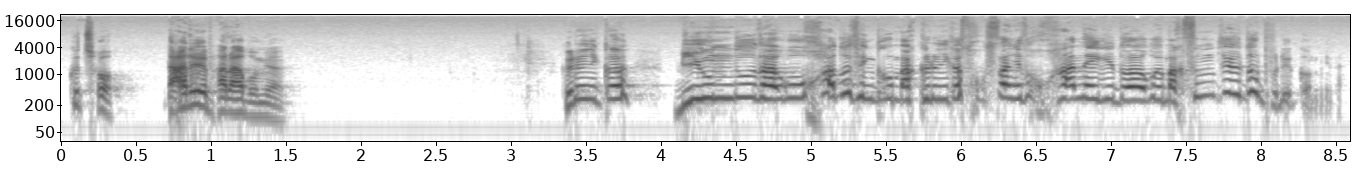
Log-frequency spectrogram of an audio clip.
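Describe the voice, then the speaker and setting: A man's voice: very high-pitched, animated, moderate pace. A male pastor preaching a sermon. He keeps asking the congregation questions, answers them himself, and acts out little everyday scenes. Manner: acts out remarks of church members and strangers in little sketches.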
